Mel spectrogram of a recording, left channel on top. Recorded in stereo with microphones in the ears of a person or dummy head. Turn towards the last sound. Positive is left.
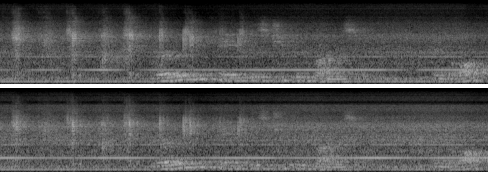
turn(degrees=20)  # may be behind; listen again after turning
